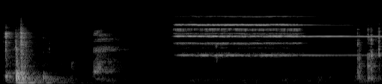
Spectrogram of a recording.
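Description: A telephone rings with a bright, sustained electronic trill lasting over a second, preceded by a couple of short knocks and thumps, and fading into faint movement at the end.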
